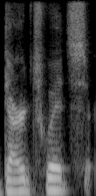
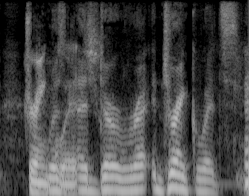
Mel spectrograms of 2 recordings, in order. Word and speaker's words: Drinkwitz: Them hiring Dershowitz or however you say his name. – Drinkwitz.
